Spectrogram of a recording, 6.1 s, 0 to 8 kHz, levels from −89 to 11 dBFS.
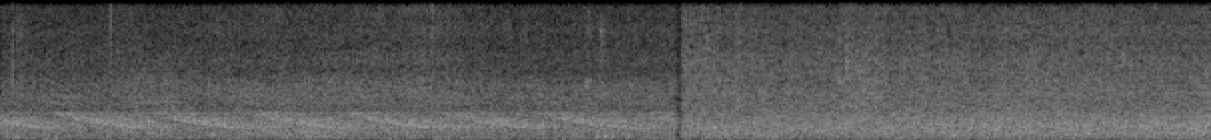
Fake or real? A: fake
